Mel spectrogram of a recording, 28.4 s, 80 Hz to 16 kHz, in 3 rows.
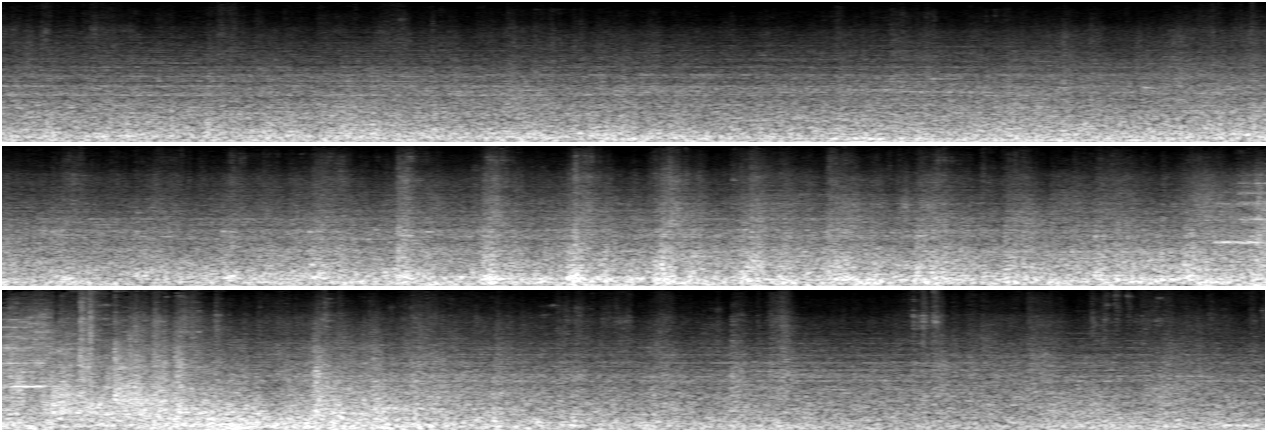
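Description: Long freight train of flatcars, hoppers and boxcars rolling past at about 40 mph. A steady rumble of steel wheels on rail runs throughout, with rattling cars and repeated clicks of wheels over rail joints. About two-thirds of the way through, the noise swells louder with a brief high squeal.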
